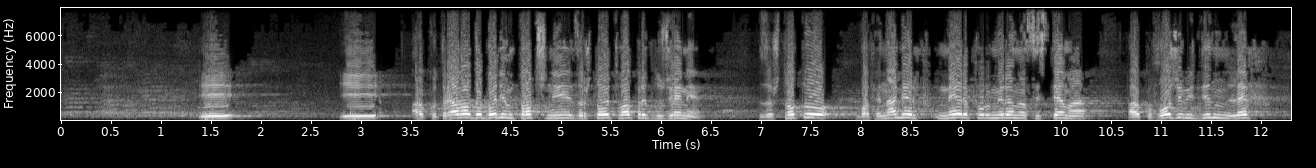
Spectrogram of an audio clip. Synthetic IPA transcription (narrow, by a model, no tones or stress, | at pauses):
ɐkot̪ɾʲjabvəd̪ɐbɤd̪ɛmt̪ɔt͡ʃnizɐʃt̪ɔɛt̪ovapɾɛd̪lˠoʒɛniɛ | zɐʃt̪ɔt̪ovɐfɛd̪nannɛɾɛfoɾmiɾɐnəsist̪ɛməː | koflˠɔʒimɛd̪inlɛf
